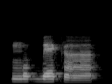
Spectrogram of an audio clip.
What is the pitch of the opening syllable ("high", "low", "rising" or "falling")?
high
